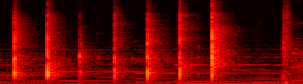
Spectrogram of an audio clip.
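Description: A voice imitates clapping with eight sharp, evenly spaced slaps over about two and a half seconds, each loud and percussive with a quick decay.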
